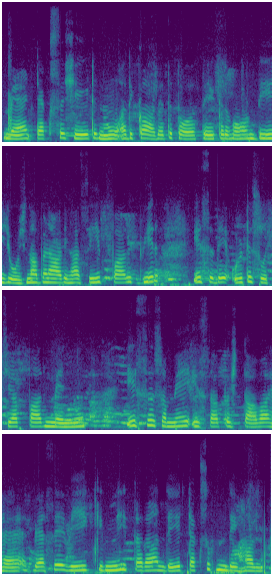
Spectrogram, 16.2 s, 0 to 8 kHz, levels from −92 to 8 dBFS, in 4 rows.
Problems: constant background noise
